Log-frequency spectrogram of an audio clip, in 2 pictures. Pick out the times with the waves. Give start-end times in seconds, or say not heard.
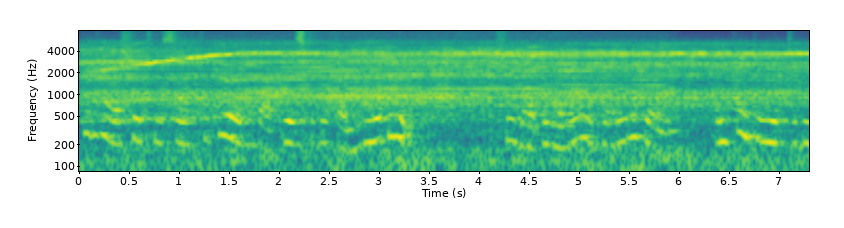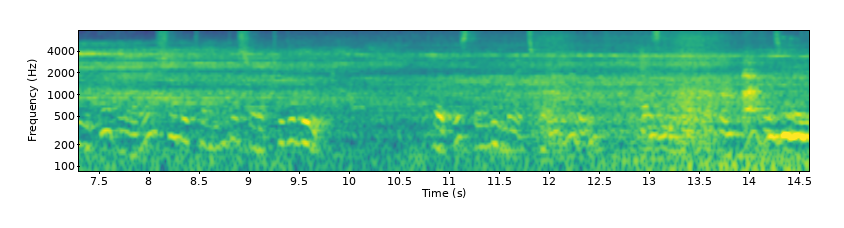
0.0-14.3.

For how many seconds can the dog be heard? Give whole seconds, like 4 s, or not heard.
2 s.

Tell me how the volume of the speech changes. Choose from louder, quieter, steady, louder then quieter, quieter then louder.
steady.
